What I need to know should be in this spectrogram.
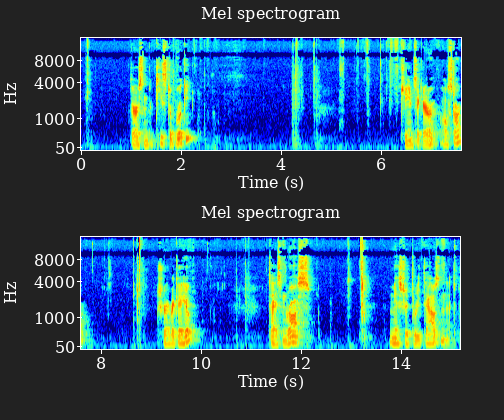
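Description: Trading cards slide and flick against each other in hands.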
